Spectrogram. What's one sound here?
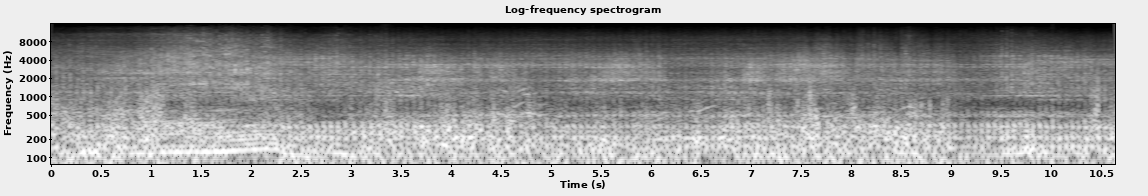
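A quad bike engine revs nearby.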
